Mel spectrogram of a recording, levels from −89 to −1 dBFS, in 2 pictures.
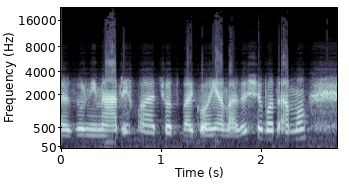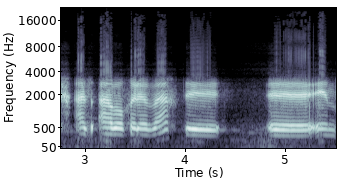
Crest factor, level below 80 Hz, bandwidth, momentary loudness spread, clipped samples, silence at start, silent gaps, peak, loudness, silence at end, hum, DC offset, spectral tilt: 14 dB; -58 dBFS; 16.5 kHz; 6 LU; under 0.1%; 0 s; none; 0 dBFS; -13 LUFS; 0 s; none; under 0.1%; -1 dB/octave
